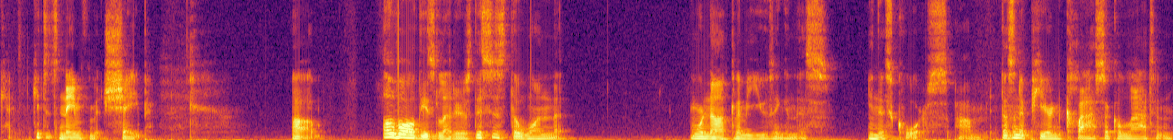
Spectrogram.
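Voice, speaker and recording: Speaking with an American accent at a moderate pace, a man leaves long, frequent pauses, his loudness swings widely, and the room echo is audible. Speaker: Latin teacher. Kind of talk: lecture. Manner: many fillers and self-corrections.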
